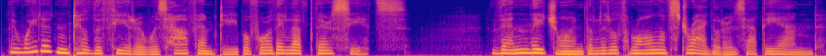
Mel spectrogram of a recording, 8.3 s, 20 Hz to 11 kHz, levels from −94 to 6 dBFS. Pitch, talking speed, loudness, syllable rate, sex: 180 Hz, 175 wpm, -17 LUFS, 4.6 syllables/s, female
